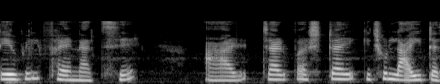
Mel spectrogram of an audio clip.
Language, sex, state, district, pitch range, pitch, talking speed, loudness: Bengali, female, West Bengal, Malda, 205-245 Hz, 225 Hz, 110 wpm, -18 LUFS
